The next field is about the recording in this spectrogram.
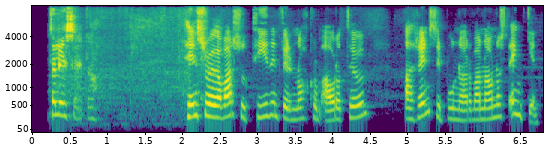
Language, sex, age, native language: Icelandic, female, 50-59, Icelandic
